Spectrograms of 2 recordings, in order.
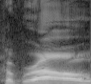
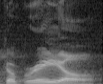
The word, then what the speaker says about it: Cabrillo: to pronounce it we we thought of cabral which was the portuguese way of doing it and this board finally decided on cabrillo right and it was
